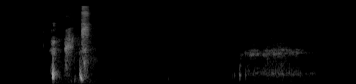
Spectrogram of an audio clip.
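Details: Sneezing in a person with a cold and much congestion: a quick run of sharp inhaled catches ending in one explosive, hissing sneeze, then a sniffly exhale.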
